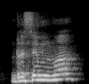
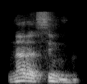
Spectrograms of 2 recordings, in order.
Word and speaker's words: Narasimha: Not Singha also, Simha. Simha, Nrasimha, Narasimha.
